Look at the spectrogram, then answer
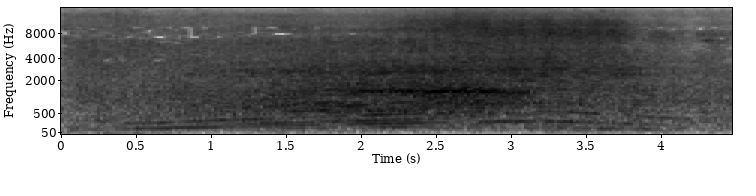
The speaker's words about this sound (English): The mice ran out of the station and onto a busy street. The cars roomed, their horns beeped. Pippin was terrified. Oh dear, so much noise!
